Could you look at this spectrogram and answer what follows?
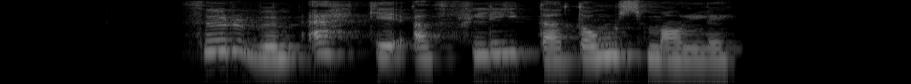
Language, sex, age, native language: Icelandic, male, 40-49, Icelandic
